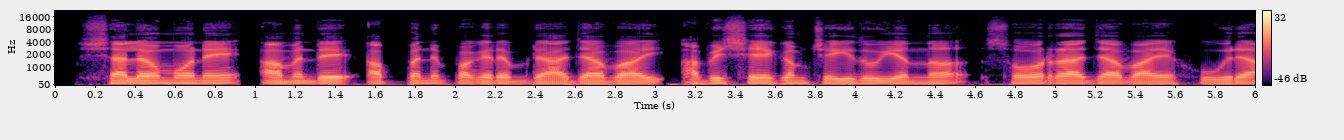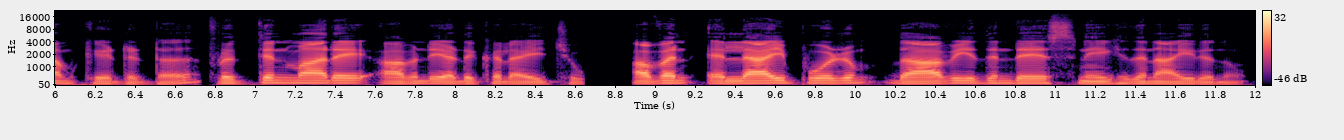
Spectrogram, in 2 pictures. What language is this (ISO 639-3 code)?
mal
